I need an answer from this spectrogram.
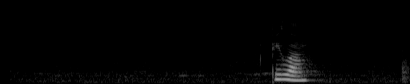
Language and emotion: Russian, neutral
